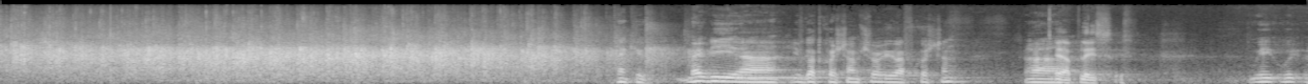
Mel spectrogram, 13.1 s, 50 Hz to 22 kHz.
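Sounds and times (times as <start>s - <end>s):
audience applause: 0.0s - 7.2s.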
